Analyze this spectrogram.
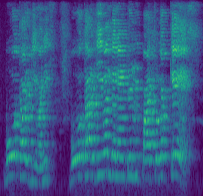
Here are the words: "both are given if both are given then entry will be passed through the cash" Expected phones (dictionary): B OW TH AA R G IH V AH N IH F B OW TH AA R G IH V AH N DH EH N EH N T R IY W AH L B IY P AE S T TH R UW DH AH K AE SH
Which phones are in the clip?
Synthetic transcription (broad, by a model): B OW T AA R G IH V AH N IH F B OW T AA R G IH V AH N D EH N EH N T IY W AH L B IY P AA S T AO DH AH K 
